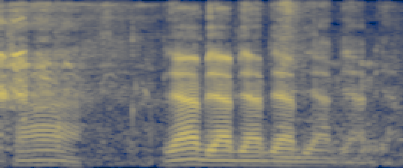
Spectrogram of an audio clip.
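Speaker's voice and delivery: trailing off to near silence; fading mutter. Real, not acted. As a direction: murmur it away to nothing. Trailing, composing himself.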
